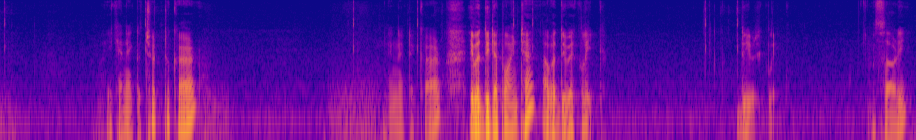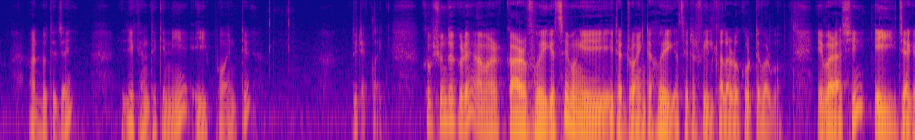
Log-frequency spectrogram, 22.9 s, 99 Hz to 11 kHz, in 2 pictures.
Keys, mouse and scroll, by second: 4.7 space, 5.0 click, 5.2 space, 6.2 click, 10.8 ctrl+z, 14.7 click, 17.2 ctrl+-, 21.1 ctrl+=, 21.7 space, 21.9 click, 22.3 space.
